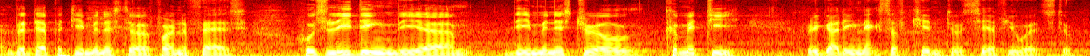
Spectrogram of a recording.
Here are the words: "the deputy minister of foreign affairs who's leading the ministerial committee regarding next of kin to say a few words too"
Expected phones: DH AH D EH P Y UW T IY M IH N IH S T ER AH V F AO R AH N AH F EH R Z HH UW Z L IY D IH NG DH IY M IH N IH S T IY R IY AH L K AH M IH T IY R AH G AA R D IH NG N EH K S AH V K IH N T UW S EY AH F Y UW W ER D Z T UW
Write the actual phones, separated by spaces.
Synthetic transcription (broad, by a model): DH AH D EH P Y UW T IY M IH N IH S T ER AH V F AO R AH N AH F EH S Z HH UW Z L IY D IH NG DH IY M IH N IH S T R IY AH L K AH M IH T IY R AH G AA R D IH NG N EH K S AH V K IH N T UW S EY AH F Y UW W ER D S T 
